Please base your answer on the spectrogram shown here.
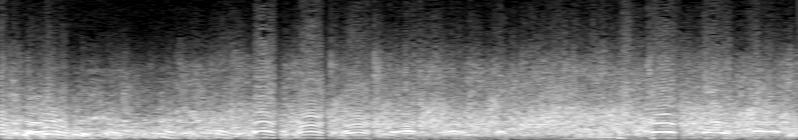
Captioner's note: audience laughing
